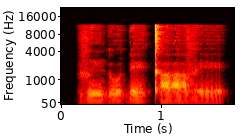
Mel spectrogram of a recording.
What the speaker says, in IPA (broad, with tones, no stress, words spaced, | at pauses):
vĩ˨ɗu˨ɗe˨ kʼaː˨ve˨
